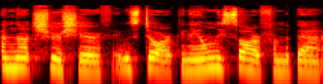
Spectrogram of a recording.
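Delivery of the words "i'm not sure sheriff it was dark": usual speaking voice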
